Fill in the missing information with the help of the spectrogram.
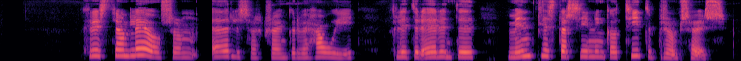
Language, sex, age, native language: Icelandic, female, 40-49, Icelandic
